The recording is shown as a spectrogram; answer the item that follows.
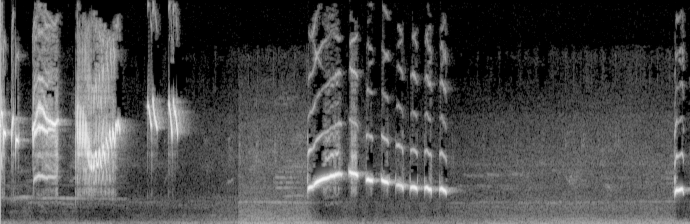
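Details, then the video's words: Orange-headed thrush, locally anis merah, singing in captivity as a training lure for other birds; high buzzy notes open, followed by a descending string of about ten clipped whistles and a faint steady tone. "Pancingan ANIS MERAH Gacor Suara Kasar Ini Membuat Burung Ikutan Ngeplong"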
